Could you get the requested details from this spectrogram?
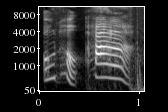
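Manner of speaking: high, loud panicked yelp; startled scream. Real, not acted. Player fails in the horror game, startled scream. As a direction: cry out, then scream.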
